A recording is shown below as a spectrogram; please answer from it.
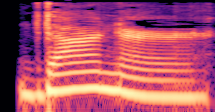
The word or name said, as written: darner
